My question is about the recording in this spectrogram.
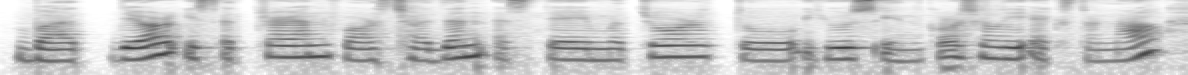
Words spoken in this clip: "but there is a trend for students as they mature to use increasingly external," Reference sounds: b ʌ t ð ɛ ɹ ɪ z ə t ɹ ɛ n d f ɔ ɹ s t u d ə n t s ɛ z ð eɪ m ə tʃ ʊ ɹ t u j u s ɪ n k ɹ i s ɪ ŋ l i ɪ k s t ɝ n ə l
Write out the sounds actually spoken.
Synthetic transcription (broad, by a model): b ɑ t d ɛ ɹ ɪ s ə t ɹ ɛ n f ɔ ɹ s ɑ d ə n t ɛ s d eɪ m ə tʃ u ɹ t u j u s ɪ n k ɔ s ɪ l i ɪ k s t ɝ n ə l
